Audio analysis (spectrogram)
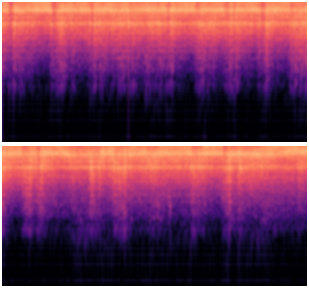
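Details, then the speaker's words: Car cooling system with bubbling noise at heater core when cold: bleed point backed off, steady high hiss with slight spitting and no engine note as trapped air escapes from the cooling system. "so I think what that is it's actually air inside the um getting into the heer core so I try um yeah backing this off letting some air out see what happens"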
